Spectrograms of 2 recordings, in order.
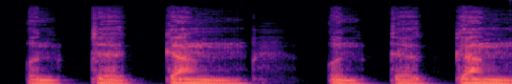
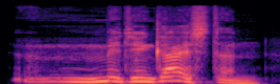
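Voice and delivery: blurted out; 10 semitones higher than usual. Acted. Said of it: "platzte es aus ihm heraus".

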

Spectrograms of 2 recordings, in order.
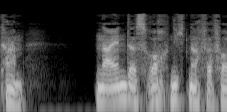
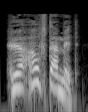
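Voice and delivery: put-on sharp higher girl's hiss; 13 semitones higher, 4 dB louder than usual. Girl hisses at Gendry to stop mocking, higher. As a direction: snap at him to stop. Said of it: "zischte Arya".

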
